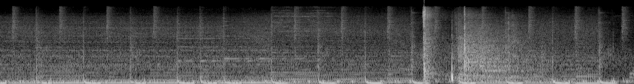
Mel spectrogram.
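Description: Background music with a steady beat, and about four seconds in a single sharp crack from a .25 AirForce Condor PCP air rifle firing, followed a moment later by a second crack and a short noisy tail.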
